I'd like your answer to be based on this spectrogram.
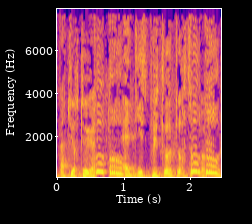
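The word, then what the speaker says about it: turtur: Oui, excusez-moi, on a la certitude que les latins prononcent bien où, parce que la tourterelle, en latin, se dit, s'écrit et se prononce tourtour. Or, si vous l'écrivez en français, c'est turture.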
